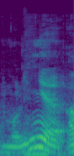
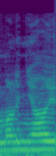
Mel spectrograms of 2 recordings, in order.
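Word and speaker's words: Molyneux: Molinie, a Molinio, jeżeli się po angielsku to wymawia.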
